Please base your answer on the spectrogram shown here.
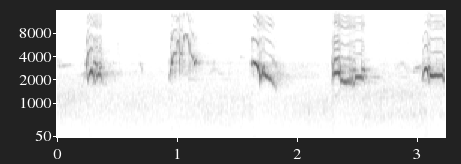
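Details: Five evenly spaced, rich, whistled phrases from an American robin, each slurring downward with a thin, high overtone, separated by short silent pauses.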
